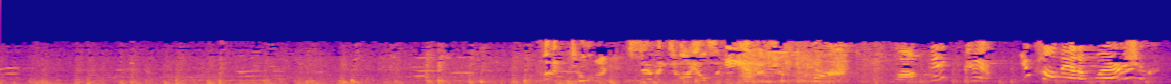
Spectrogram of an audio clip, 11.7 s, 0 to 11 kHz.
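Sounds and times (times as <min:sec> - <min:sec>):
train rumbling along rails with clickety-clack of wheels over track joints: 0:00.0 - 0:11.7
speech: 0:05.7 - 0:09.6.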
